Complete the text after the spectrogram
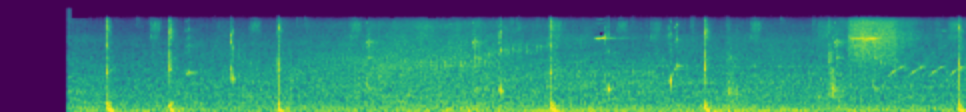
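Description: Short cartoon pops sound as items drop into place.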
